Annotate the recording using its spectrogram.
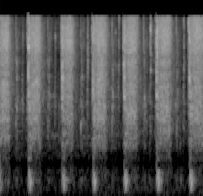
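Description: Hand spray bottle squeezed rapidly, giving short hissing sprays of fine mist about three times a second as it moistens the surface of a freshly sown seed tray.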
